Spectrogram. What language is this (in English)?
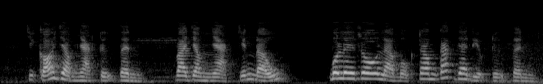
Vietnamese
